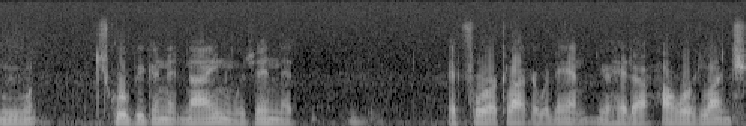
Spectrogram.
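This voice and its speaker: With an American accent, a man speaks in a fairly low, dark, mellow voice with monotone, flat intonation and long, frequent pauses. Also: moderate pace. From western New York, Akron area. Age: old. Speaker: local history interviewee. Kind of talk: oral history interview. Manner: halting.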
